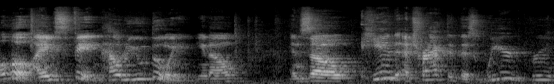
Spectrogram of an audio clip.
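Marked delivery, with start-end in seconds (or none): 0.0-1.8 fake Russian accent, laid on thick, pitched up. Retelling how a man claiming to be russian introduced himself, imitating a fake russian accent. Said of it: "it sounded something like this".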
